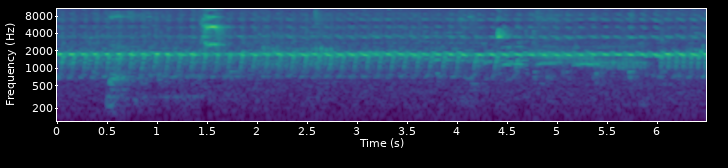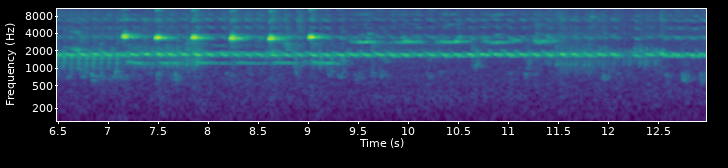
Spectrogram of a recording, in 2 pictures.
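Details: Malinois canary from Skopje singing indoors: a long steady trilled roll, then a run of bright, evenly spaced bubbling notes around seven seconds, returning to a buzzy trill near the end.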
